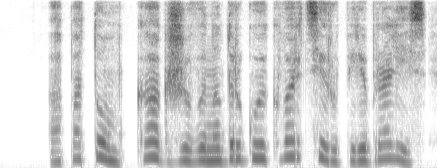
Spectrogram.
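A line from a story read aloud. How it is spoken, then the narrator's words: Question through quiet crying. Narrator (Russian): спросила Анна Андреевна, продолжавшая тихо плакать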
